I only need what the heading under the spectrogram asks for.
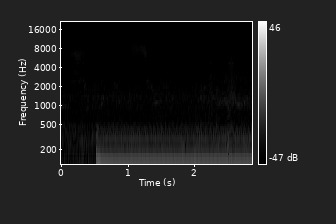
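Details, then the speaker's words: JetBalance JB-471 powered speaker subwoofer with the amplifier chip soldered in: click at switch-on then steady deep 100 Hz hum as before; supply voltage sags, chip and heatsink get very hot even with speaker disconnected, so the chip is likely faulty. "Из динамика также раздаётся гул, как и в начале нашего ремонта. Напряжение питания при включении проседает, а микросхема и радиатор очень сильно нагреваются, даже когда динамик отключен."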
